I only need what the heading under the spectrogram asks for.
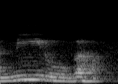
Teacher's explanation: र के बाद र हो तो र का लोप हो जाता है और पहला स्वर दीर्घ हो जाता है। जैसे निर प्लस रोगा, तो र के बाद र आया है तो र का लोप हो जाएगा और पहला स्वर दीर्घ हो जाएगा, तो निर प्लस रोगा मिलकर बनेगा नीरोगा।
